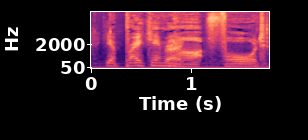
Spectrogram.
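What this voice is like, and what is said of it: British movie henchman voice. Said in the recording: “typical British henchmen that you see”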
